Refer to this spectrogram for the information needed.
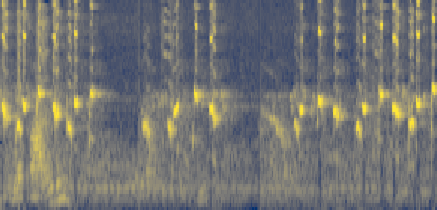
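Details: Yellow-vented bulbul calling to other bulbuls: scattered chirped and slurred whistled notes with irregular pauses, ending in a quicker series of bright chirps.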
